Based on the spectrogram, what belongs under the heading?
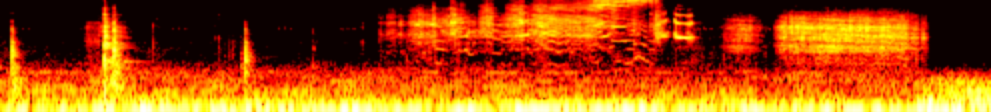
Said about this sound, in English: He draws his knife blade across the window.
